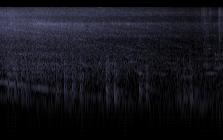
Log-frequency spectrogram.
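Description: A motor spinning down: a loud whirring noise that starts suddenly and fades over the few seconds as its pitch falls.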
